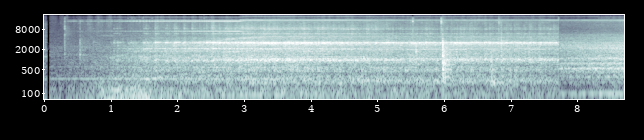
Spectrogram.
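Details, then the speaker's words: Drilling a tapping hole for M12x1.75 thread in a 22 mm face mill adaptor: rising metallic squeal and ringing, a crack near six seconds; bit chattering through a suspected hard spot. "it was just that bit that's hard after that it's okay"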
